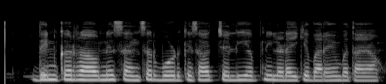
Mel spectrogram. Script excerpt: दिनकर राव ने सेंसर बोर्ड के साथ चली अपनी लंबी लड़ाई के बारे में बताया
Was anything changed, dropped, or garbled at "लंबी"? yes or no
yes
